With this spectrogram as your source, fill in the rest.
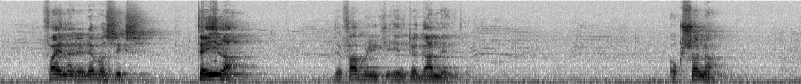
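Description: An elderly man speaks slowly and firmly through a microphone and loudspeakers outdoors, with pauses between phrases.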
